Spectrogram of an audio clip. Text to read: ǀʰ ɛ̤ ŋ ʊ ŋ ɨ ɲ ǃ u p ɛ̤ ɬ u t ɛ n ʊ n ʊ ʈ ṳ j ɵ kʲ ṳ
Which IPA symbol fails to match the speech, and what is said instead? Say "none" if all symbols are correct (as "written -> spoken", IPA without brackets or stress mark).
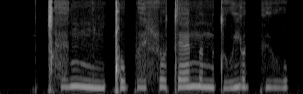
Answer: ʈ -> t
